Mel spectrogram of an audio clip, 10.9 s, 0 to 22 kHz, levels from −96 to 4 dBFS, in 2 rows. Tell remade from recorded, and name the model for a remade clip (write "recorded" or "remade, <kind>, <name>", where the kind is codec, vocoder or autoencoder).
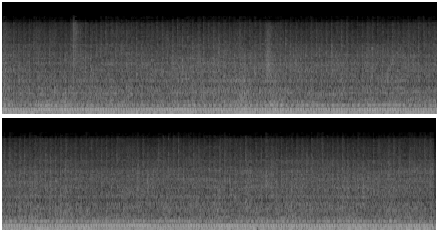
remade, codec, SNAC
